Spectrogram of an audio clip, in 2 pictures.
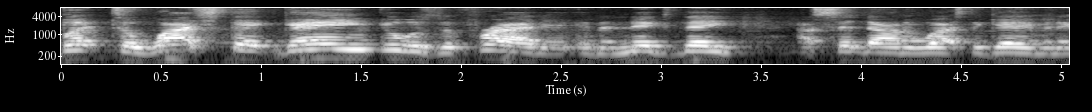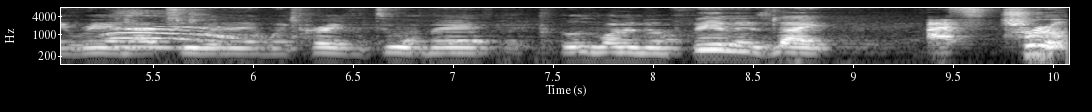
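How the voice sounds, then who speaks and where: The speaker has a Louisiana accent and a moderate pace. Loudness swings widely while pitch variation stays ordinary. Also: man, fairly high pitch for a man. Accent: Southern US, Louisiana. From North Louisiana, small town. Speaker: rapper. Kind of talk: casual interview.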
